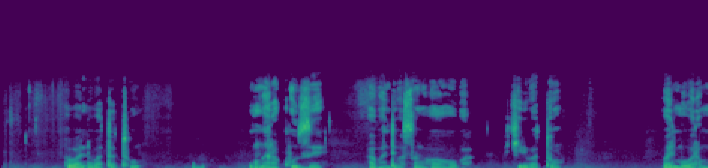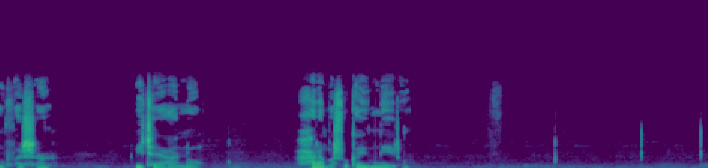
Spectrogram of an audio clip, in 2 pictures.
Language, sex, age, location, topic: Kinyarwanda, female, 18-24, Kigali, health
